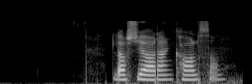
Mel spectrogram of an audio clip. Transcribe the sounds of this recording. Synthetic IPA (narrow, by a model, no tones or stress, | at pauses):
lɑːʂjœːɾankʰɑːlsɔ̰n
